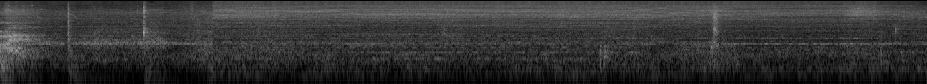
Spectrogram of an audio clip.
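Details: Oil-fired boiler refilled after a repair call for no domestic hot water and leaking, purging through a high vent: soft, steady high hiss and a few faint clicks as air bleeds out; normal purge.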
